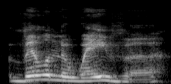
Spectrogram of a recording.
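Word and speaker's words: Villeneuve: like hi this movie is directed by dennis villanueva but yeah you came to play with that pronunciation there first attempt appreciate it uh lots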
